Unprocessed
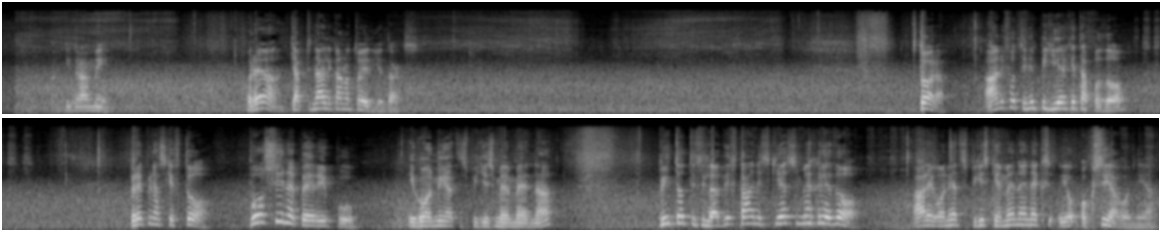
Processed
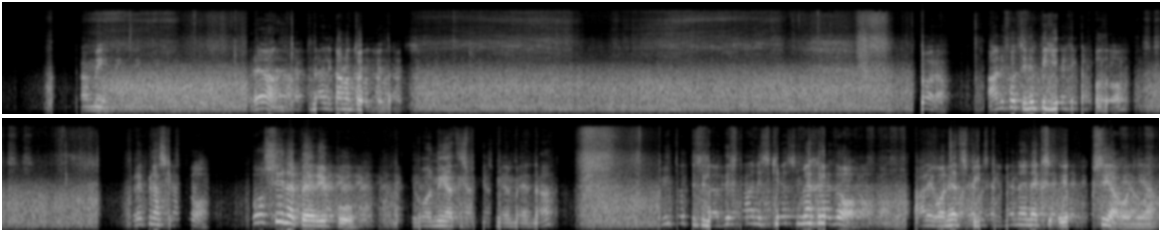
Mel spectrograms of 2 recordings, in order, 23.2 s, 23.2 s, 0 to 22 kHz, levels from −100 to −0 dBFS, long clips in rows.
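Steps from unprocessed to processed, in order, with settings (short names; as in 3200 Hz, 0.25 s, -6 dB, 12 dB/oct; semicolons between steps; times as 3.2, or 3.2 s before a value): AGC gain up to 4 dB; in parallel at -8 dB: hard clip -14.5 dBFS, distortion -14 dB; on the sum: dynamic EQ 360 Hz, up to -6 dB, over -30 dBFS, Q 1; HPF 220 Hz 12 dB/oct; auto swell 0.351 s; bell 7800 Hz -13.5 dB 1.2 oct; band-limited delay 0.192 s, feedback 65%, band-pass 1200 Hz, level -11 dB; soft clip -17.5 dBFS, distortion -16 dB; gate -39 dBFS, range -31 dB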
